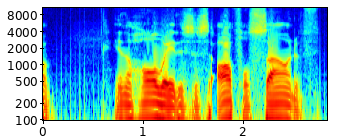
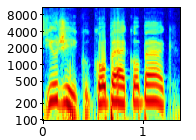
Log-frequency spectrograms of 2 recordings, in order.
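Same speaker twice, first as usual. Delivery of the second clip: high-pitched, alarmed call; acted cry of warning; urgent warning cry; 14 semitones higher, 4 dB louder than usual. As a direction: urge someone back in a high, strained voice. King urgently warns Yuji away.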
